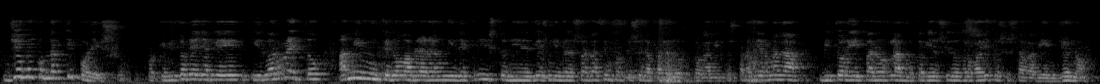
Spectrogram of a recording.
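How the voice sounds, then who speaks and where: A Spanish-woman preacher gives a frank, animated testimony and slips into the voices of the people she quotes. Her voice echoes heavily through a church hall and sounds distant from the mic. A faint hum of the room sits underneath. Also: mid-range voice, fast, hardly any pauses. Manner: candid and animated, quoting herself and others. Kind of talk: testimony sermon.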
